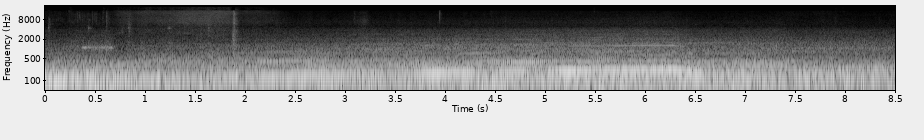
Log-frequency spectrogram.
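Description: A 1.4-liter turbocharged engine in a 2016 Volkswagen Jetta pulls steadily under acceleration, its drone rising in pitch with a continuous, close-up interior rumble and no talking.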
